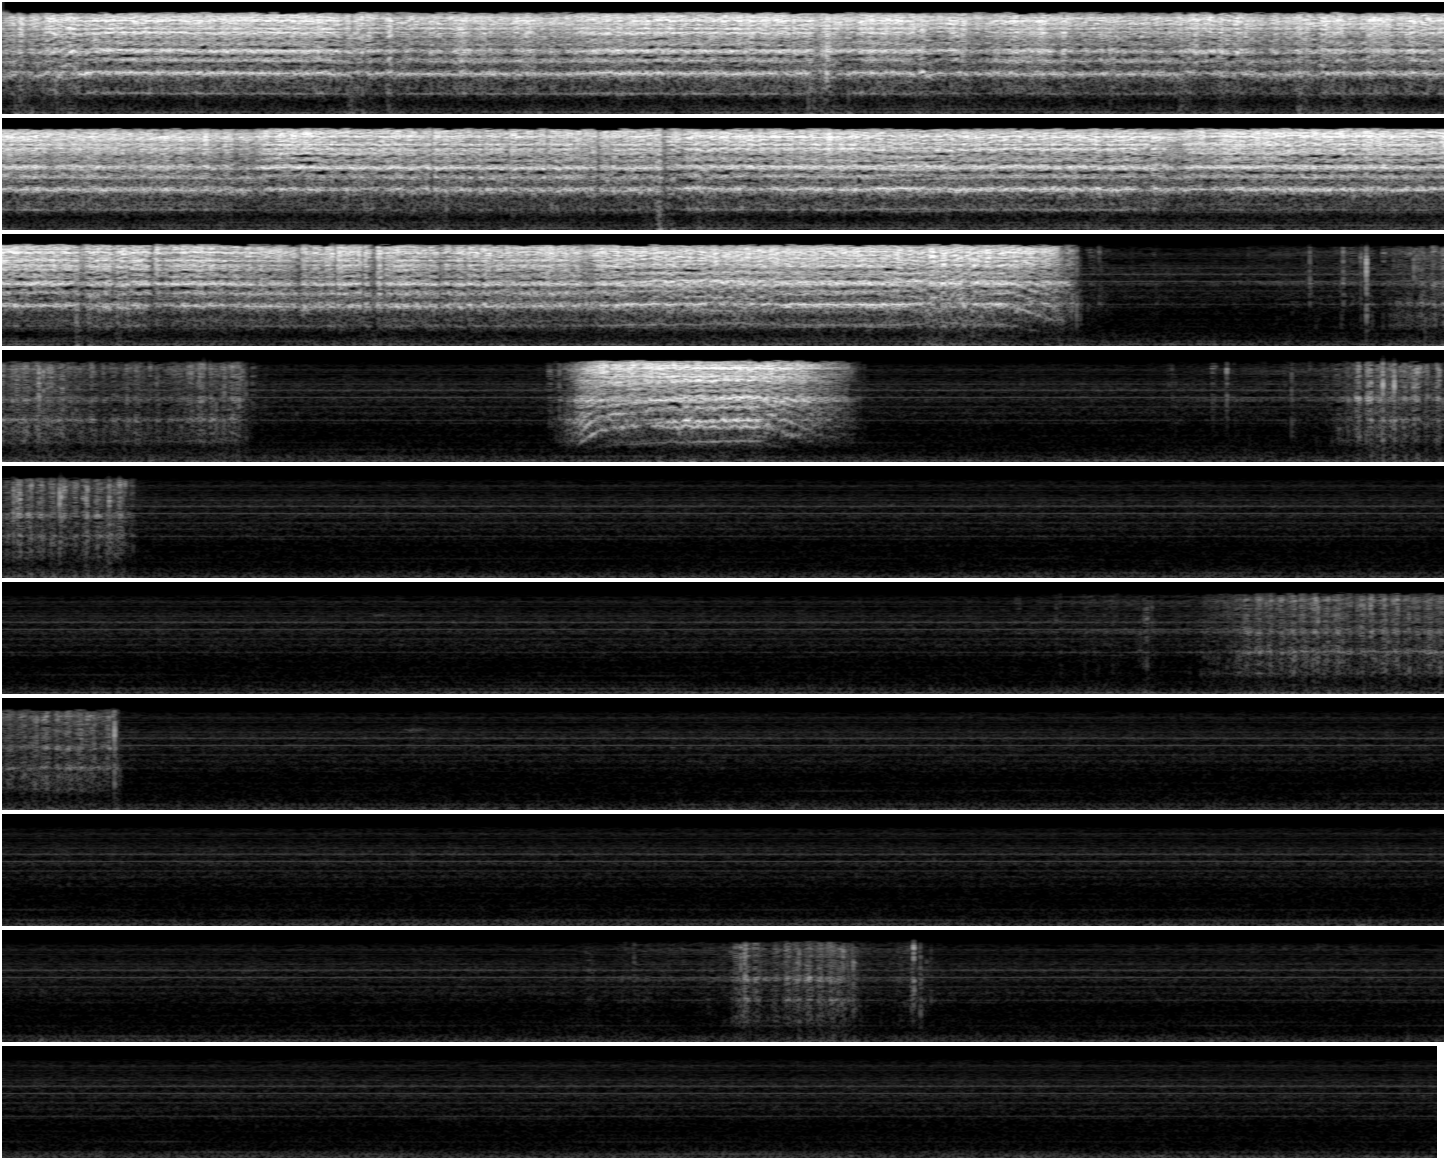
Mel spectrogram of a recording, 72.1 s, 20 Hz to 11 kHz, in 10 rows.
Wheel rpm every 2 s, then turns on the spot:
160, 160, 160, 160, 160, 160, 160, 160, 160, 110, 10, 10, 70, 0, 10, 0, 0, 0, 0, 0, 10, 20, 0, 0, 0, 0, 0, 0, 0, 0, 10, 0, 0, 0, 0, 0.
20-24 28-30 42-44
